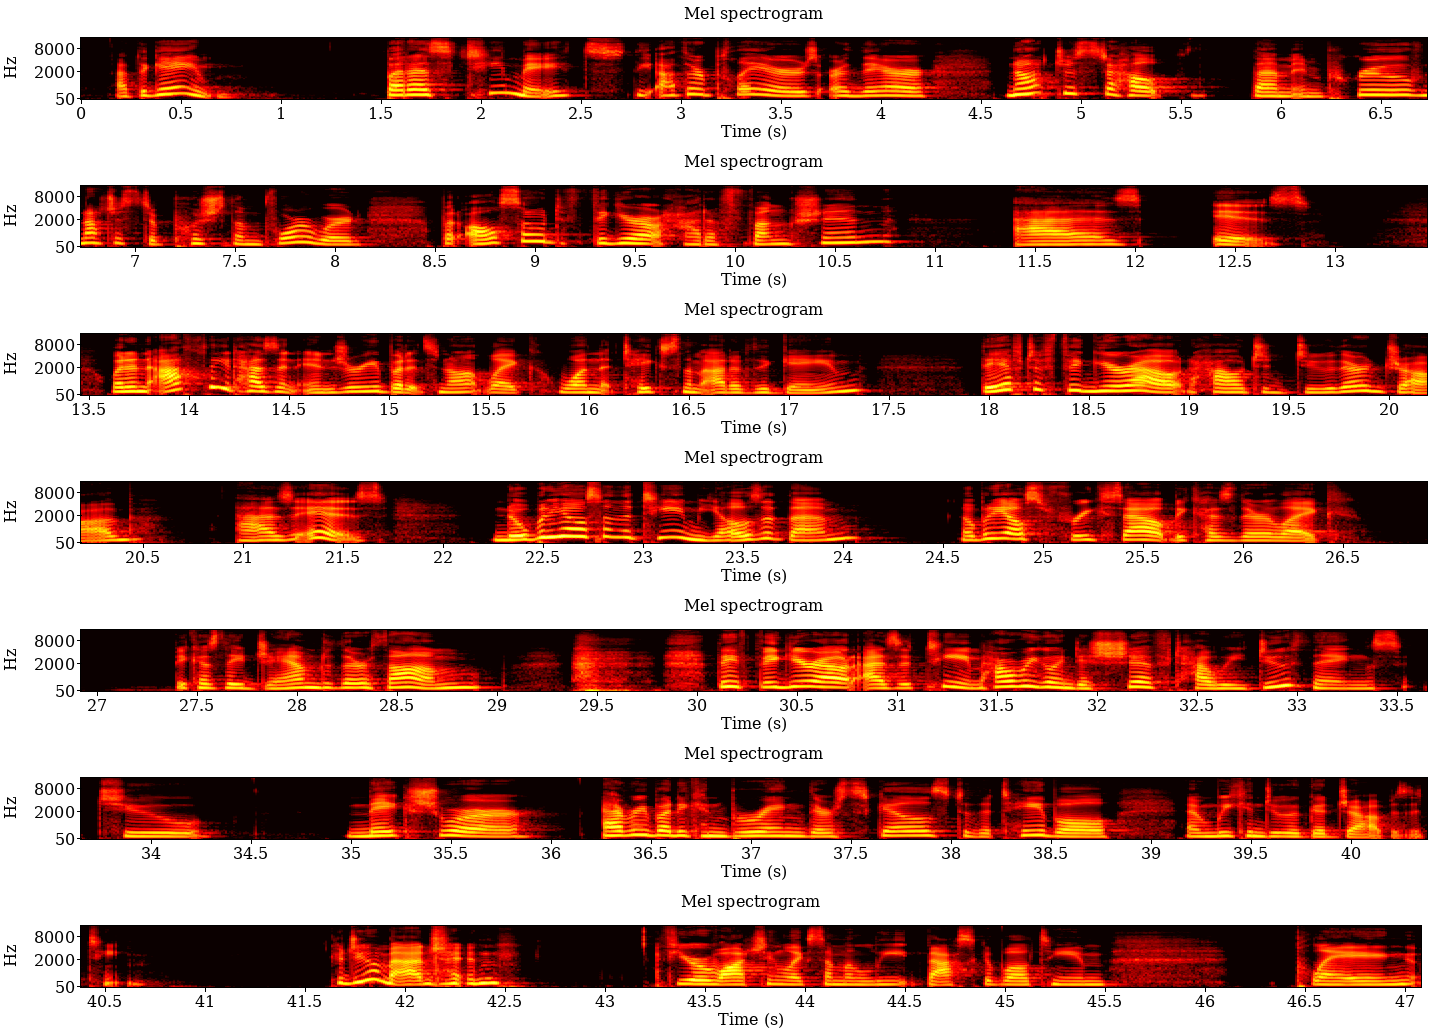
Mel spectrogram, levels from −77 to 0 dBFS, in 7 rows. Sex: female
